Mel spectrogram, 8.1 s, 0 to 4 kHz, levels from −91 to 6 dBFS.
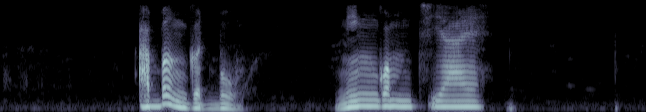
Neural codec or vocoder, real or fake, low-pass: none; real; 3.6 kHz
